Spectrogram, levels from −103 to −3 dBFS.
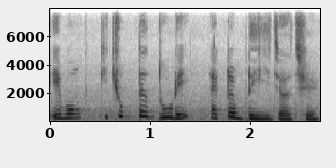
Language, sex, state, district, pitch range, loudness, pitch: Bengali, female, West Bengal, Paschim Medinipur, 215-315 Hz, -19 LUFS, 280 Hz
